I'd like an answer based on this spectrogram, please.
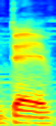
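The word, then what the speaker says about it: Dev: So my name's actually Dave. It's pronounced, but it is spelled D-E-V, but it's pronounced Dave. Because in India, the E makes the A sound.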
